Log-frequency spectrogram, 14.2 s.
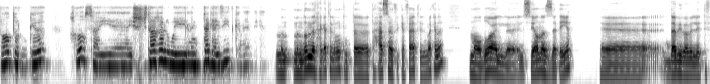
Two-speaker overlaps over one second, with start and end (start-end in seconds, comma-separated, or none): none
